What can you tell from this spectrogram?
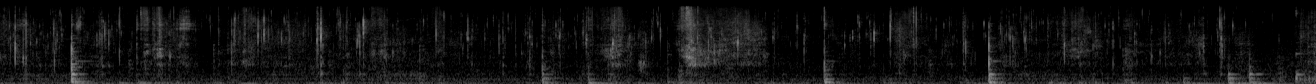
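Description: A silicone spatula stirring chicken and vegetables in a wet miso sauce in a metal wok: irregular taps and scrapes against the pan with wet squelching of the sauce.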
